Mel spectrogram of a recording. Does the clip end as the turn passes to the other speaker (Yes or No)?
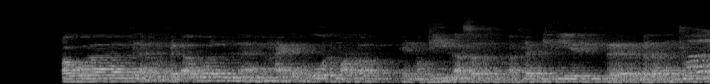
Yes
